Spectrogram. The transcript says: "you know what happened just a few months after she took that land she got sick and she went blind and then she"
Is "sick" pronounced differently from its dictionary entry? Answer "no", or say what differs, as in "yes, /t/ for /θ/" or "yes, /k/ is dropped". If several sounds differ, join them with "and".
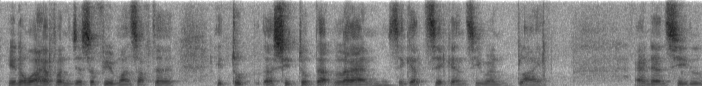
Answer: no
